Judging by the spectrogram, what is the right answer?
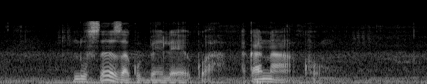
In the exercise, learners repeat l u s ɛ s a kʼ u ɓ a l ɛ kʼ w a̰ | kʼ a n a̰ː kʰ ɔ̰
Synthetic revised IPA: l u s ɛ z a kʼ u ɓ ɛ l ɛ kʼ w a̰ | kʼ a n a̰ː kʰ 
